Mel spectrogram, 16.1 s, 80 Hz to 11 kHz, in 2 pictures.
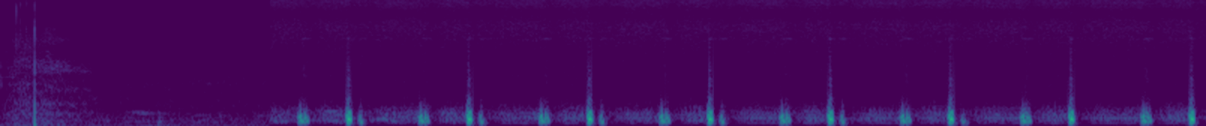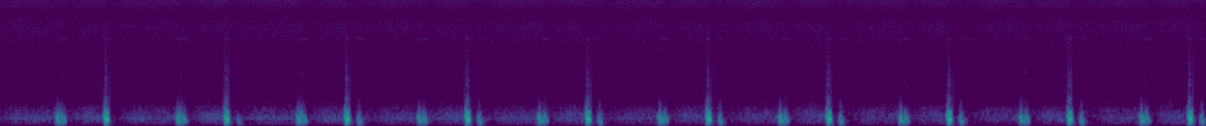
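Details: Wide split of the second heart sound (S2) in a nursing-lecture heart-sound demonstration: regular heartbeat about 75 a minute, with S2 heard widely split into two parts.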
